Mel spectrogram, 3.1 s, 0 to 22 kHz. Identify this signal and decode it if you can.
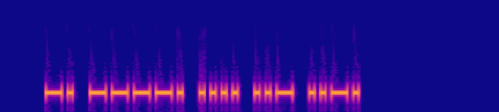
Morse code, heard as a keyed tone, about 34 wpm, 700 Hz. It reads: N9HUF
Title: USA Call Signs - 5 Characters - 4x Character Spacing - 35wpm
